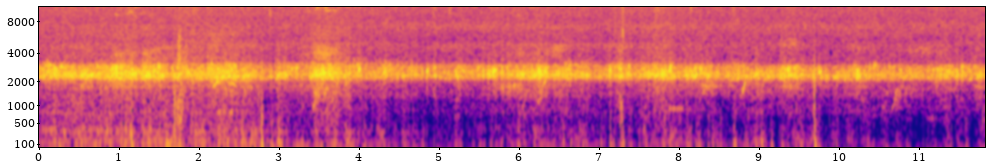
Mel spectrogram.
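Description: Frogs call in a steady, high, ringing trill that holds without a break, with low rumbling noise beneath.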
